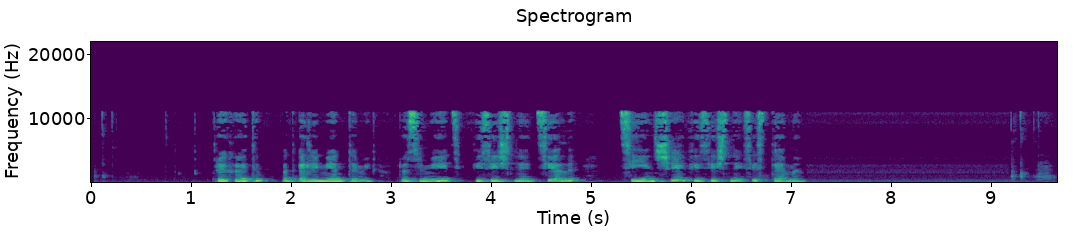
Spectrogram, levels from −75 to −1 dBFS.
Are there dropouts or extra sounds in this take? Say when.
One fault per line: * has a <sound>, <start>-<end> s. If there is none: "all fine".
all fine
